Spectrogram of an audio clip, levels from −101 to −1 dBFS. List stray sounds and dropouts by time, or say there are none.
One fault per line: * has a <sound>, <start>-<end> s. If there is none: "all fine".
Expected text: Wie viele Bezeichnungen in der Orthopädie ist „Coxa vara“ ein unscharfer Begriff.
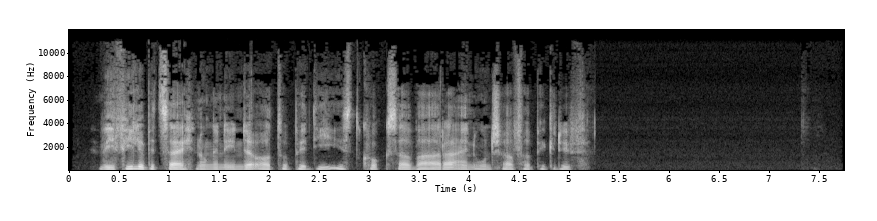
all fine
